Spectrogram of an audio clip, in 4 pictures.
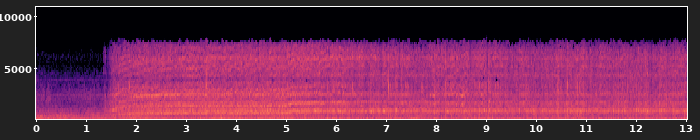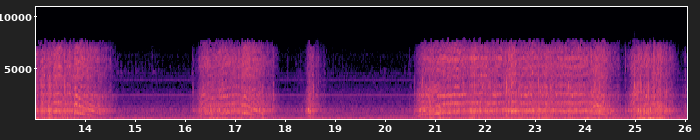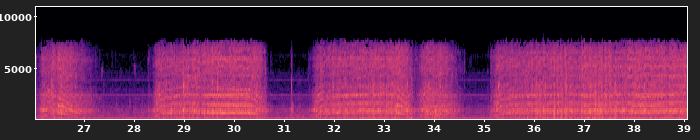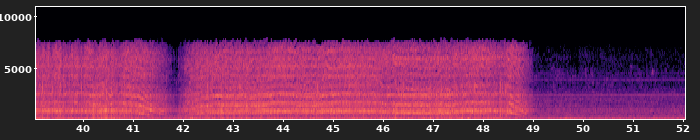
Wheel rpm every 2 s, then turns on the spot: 30, 200, 220, 230, 230, 230, 220, 30, 80, 0, 110, 230, 90, 30, 130, 100, 150, 80, 220, 230, 170, 170, 230, 220, 90, 0.
30-32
